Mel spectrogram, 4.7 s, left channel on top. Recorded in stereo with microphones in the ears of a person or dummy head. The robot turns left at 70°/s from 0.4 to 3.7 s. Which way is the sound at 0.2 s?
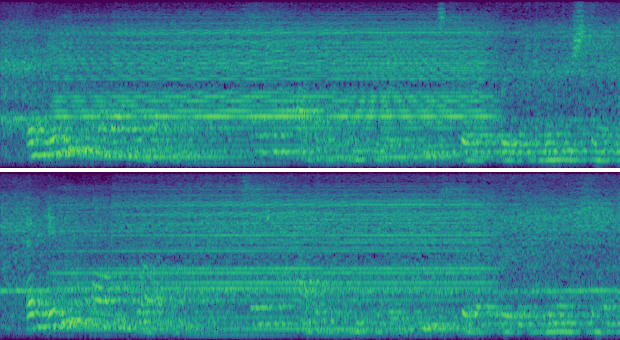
75° right.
